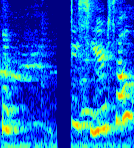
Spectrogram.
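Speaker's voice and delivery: put-on high, soft, baby-talk voice.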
